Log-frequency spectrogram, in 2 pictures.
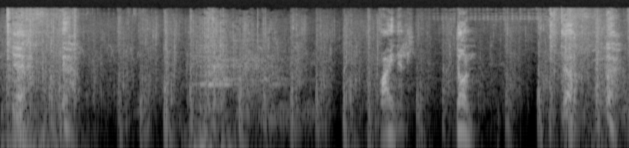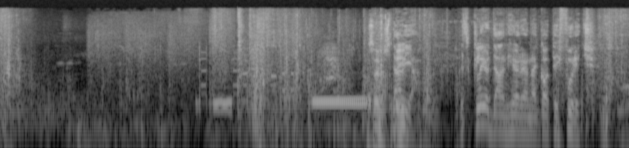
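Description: Footsteps walk on hard ground.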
